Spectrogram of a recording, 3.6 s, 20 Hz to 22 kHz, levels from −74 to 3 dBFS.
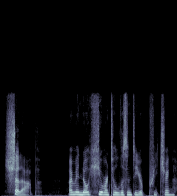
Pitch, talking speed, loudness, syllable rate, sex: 225 Hz, 185 wpm, -20 LUFS, 4.9 syllables/s, female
